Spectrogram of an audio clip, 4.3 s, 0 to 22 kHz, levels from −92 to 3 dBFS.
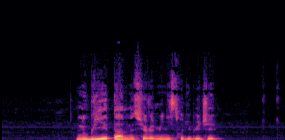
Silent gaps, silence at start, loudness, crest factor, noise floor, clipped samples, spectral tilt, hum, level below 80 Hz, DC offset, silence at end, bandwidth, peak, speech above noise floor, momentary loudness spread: none; 1.15 s; -19 LUFS; 20 dB; -70 dBFS; under 0.1%; -6.5 dB/octave; none; -56 dBFS; under 0.1%; 1 s; 10.5 kHz; -2 dBFS; 52 dB; 13 LU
